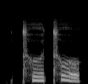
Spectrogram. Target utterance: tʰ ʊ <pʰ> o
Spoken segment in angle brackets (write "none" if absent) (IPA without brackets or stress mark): tʰ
